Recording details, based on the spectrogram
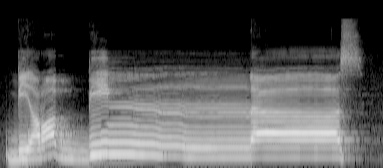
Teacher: با کی زیر کو معروف پڑھنا ہے، بے نہیں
